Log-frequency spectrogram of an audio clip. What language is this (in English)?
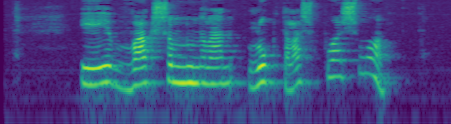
Mari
